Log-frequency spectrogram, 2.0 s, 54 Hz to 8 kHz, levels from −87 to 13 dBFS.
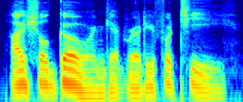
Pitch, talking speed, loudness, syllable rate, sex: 110 Hz, 235 wpm, -18 LUFS, 4.9 syllables/s, male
